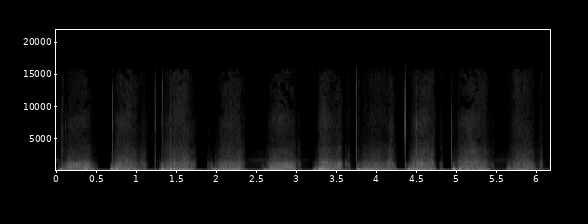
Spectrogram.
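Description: Long nails and fingertips of both hands scratch and swirl over the foam cover of a black microphone. Repeated rough, rustling bursts, heavy in the low end, are broken by short gaps, and soft thumps mark the start of many strokes. The irregular scratching keeps going the whole time.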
